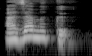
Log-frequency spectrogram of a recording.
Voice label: "azamuku", Japanese; to decieve

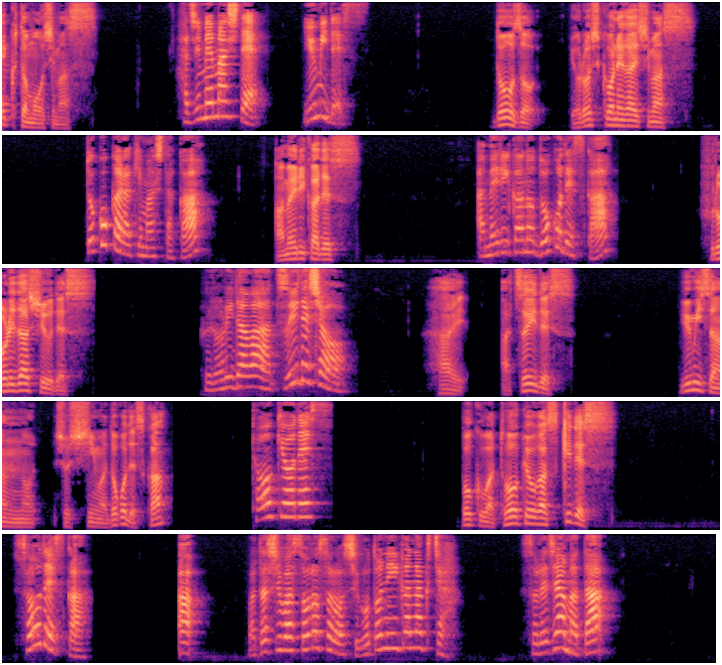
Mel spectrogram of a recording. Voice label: Japanese Dialogue

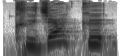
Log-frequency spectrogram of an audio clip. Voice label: "kujaku", Japanese

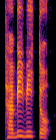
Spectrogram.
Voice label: "tabibito", Japanese; traveler

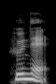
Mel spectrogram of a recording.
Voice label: "fune", Japanese; boat; ship

